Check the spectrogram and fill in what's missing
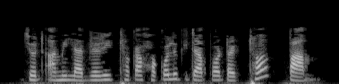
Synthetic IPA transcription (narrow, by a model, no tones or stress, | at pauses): zoda̰milajbɹaɹitʰːɔkaxɔkɔlʊkitapɔtajtʰːɔpam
